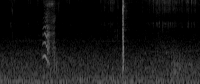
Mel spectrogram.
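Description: Two faint, brief sounds over a quiet background: a short squeak about half a second in, then a sharp click a little after a second.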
